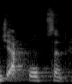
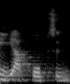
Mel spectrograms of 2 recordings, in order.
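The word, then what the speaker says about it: Jakobson: आपके Victor स्लोवास्की, then Boris आइकेनबॉम, Yuri टिन्यानोव and Roman जैकोब्सन। अब इनका एक्चुअल जो प्रोनाउंसिएशन है वो है याकोब्सन, क्योंकि हमारे रशिया में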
